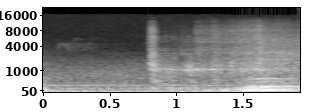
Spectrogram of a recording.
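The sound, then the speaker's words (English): A car engine starts early in the morning in Los Angeles as the driver gets in. A sharp click comes first, then a low engine rumble swells and settles into a steady hum. “It's 5 a.m. now in Los Angeles, and I'm getting in my car,”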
